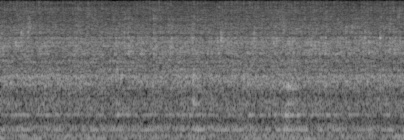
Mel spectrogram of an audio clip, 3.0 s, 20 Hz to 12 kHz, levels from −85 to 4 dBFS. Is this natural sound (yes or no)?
yes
